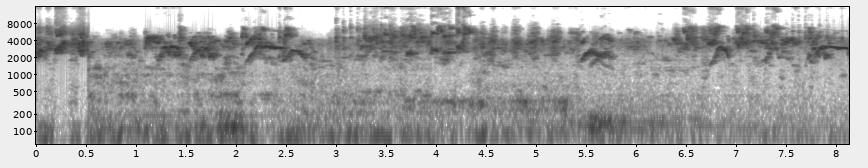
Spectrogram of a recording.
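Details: Cockatiels in a breeding colony with chicks chatter in a steady stream of high, scratchy chirps and whistled notes.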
